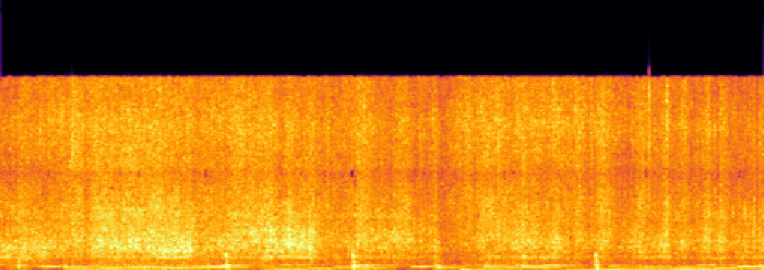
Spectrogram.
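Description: Beef and vegetables sizzling hard in a hot wok as they are stir-fried, with a steady frying hiss. The spatula makes a few light clicks against the pan as it tosses the food.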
